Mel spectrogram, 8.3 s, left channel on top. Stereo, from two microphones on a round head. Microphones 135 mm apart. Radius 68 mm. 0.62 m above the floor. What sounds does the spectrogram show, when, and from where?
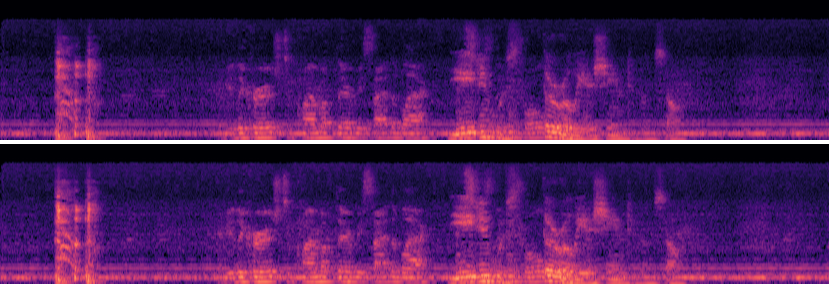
0.5 s a cough: 20° right (ahead or behind), 0.5 m
2.2 s a man speaking: 60° right (ahead or behind), 2 m
4.5 s a man speaking: 35° right (ahead or behind), 3 m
